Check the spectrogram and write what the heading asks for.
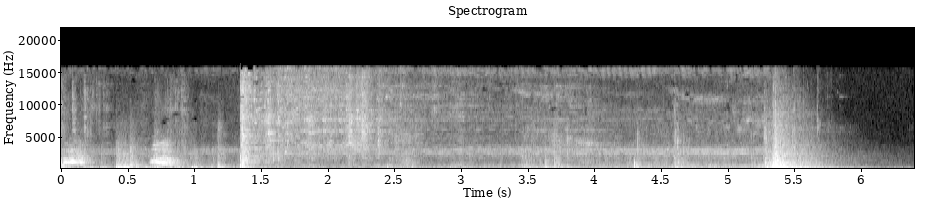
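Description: Film soundtrack with music under a run of crashes and breaking sounds, like objects being smashed. The loudest crash comes near the end.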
